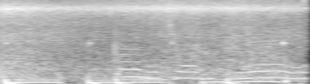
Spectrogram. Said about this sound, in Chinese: 有没有听到很纯粹的这个海声？这个浪花拍打。海岸的声音，我现在所在的位置就是蜈支洲岛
